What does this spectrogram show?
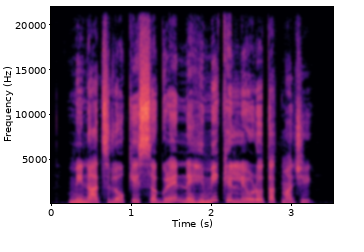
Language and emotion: Marathi, sad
